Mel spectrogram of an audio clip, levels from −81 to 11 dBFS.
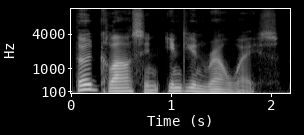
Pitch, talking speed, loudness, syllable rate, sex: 120 Hz, 135 wpm, -20 LUFS, 3.4 syllables/s, male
